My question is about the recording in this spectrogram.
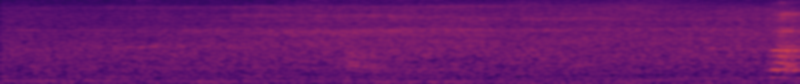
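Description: Steady low room hum with a faint even background noise, unchanging throughout.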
